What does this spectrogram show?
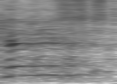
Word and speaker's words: chemist: blame me k e chemist does not begin with a k it sounds like it begins with k CH H but that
